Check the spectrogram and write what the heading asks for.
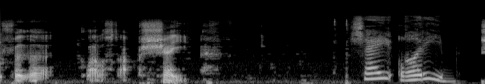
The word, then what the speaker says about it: شيء: Shay, with the final glottal.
